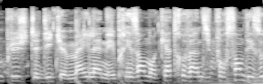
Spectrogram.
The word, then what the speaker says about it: Mylan: Mylan. Même avec une voix pareille, ça se prononce Mylan.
